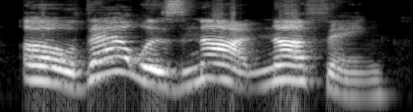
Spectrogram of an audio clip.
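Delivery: a mother cutting in sharply; chimed in. A narrator's reading. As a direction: Claudette correcting the boy. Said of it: "Claudette chimed in".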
